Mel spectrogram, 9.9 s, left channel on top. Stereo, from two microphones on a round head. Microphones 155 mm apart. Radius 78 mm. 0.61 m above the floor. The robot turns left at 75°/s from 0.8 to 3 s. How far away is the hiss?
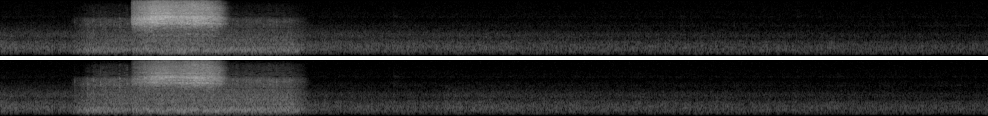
About 0.5 m.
